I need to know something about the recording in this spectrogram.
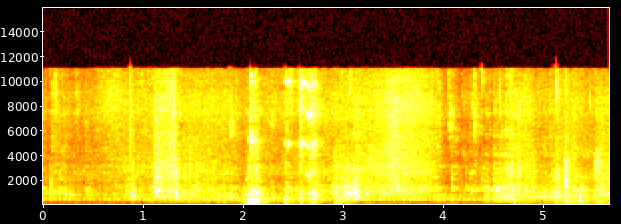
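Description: A stringed instrument knocks and thumps as a man handles it.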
